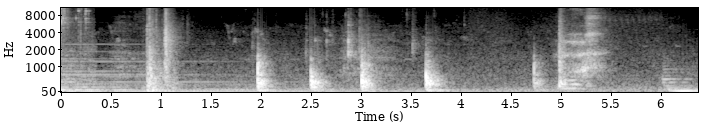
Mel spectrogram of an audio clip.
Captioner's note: keys jingle; door opens, footsteps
